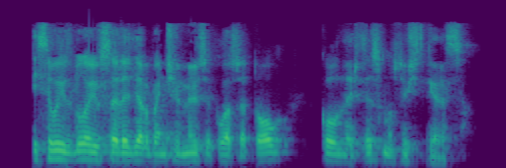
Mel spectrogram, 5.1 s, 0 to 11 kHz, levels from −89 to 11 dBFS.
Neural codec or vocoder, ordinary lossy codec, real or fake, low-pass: codec, 16 kHz, 2 kbps, X-Codec, HuBERT features, trained on balanced general audio; AAC, 32 kbps; fake; 7.2 kHz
